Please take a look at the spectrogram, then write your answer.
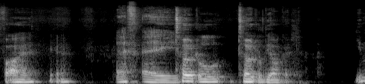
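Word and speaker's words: Fage: Is that how it's pronounced? Fahe, yeah.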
